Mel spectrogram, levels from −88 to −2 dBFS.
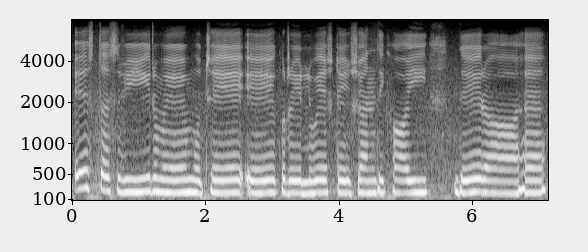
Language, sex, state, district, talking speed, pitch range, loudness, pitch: Hindi, female, Madhya Pradesh, Katni, 90 wpm, 200-210 Hz, -10 LUFS, 205 Hz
